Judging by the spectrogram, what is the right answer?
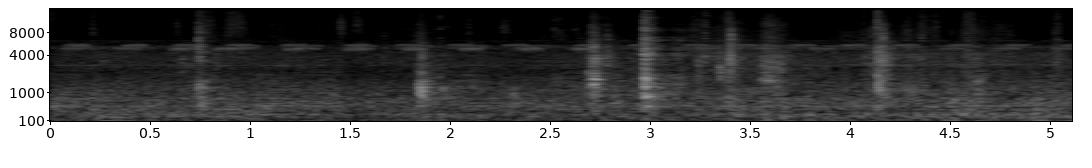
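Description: A run of short sharp knocks from a stepladder as a man climbs down its rungs, over crickets chirping in an even pulse, about five a second.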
